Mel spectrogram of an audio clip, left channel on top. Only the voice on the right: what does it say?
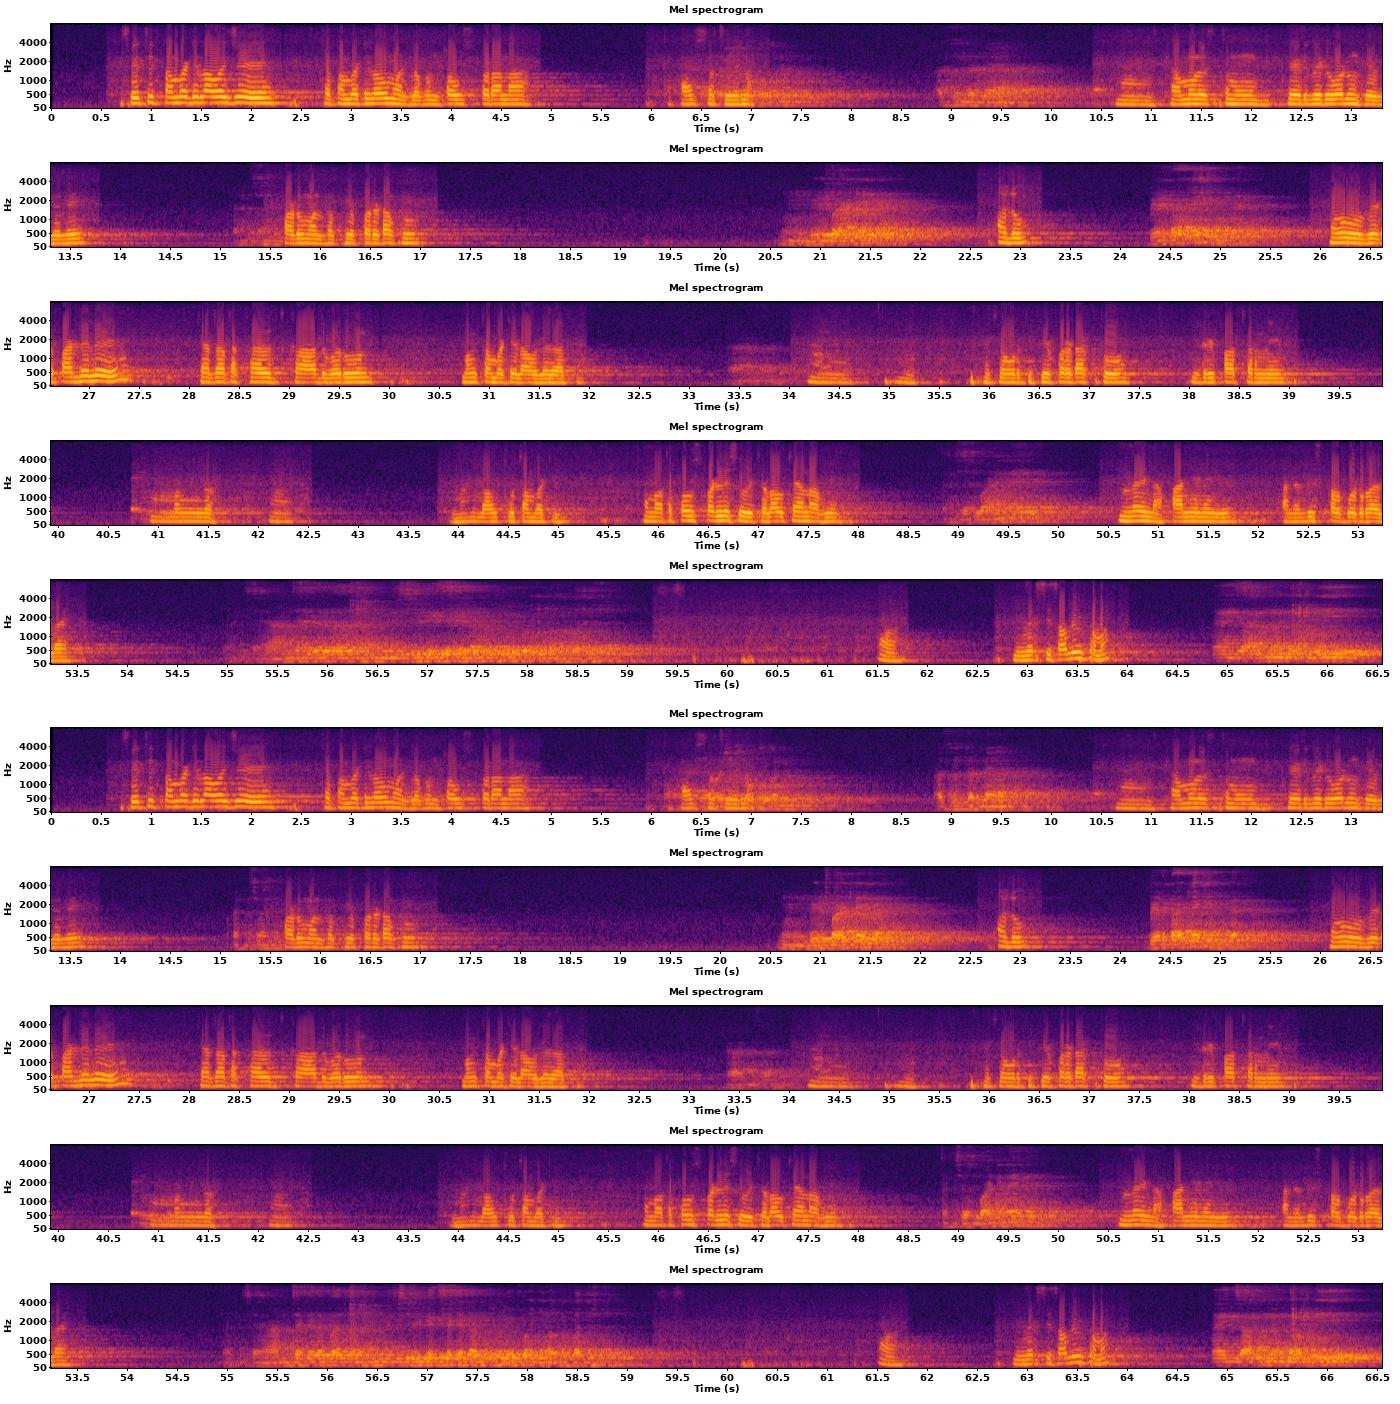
हा
यावर्षी
पाऊस
पण अजून तर नाही आला.
अच्छा
हम्म बेड पाडलेय का.
वेड पाडलेय का म्हंटलं?
अच्छा
हो
हो
अच्छा, पाणी नाही का?
अच्छा आमच्याकडे पण आम्ही मिरची वगैरे सगळे लावून ठेवलेय पाणी आवरत आली.
नाही चालू नाही लावली आहे.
